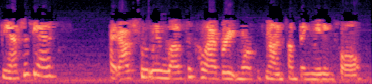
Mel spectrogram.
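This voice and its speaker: A woman's voice: medium pitch, quick pace, husky. A woman leaving an earnest voicemail message, reading from her notes. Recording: tinny phone voicemail.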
